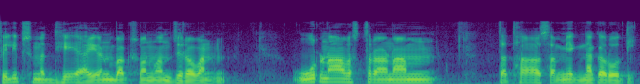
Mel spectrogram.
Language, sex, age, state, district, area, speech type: Sanskrit, male, 18-30, Karnataka, Bangalore Urban, urban, spontaneous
